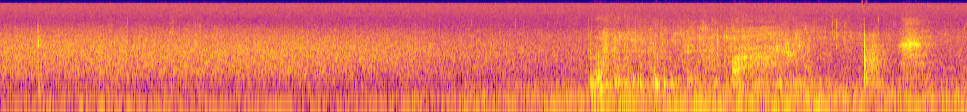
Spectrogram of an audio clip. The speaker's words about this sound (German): Regen? Ja, wir können den auffangen. Wir müssen jeden Topf und jede Tasse aufstellen.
